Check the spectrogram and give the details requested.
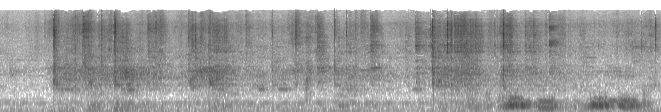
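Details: Low, muffled cooing from a breeding pair of blue bar-less Lahore pigeons: after several seconds of room hum and faint knocks, two deep rolling coos come close together near the end.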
